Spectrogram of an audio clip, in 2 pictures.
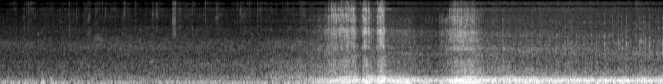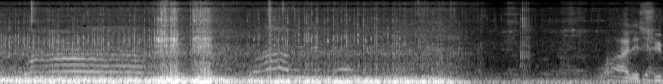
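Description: A Bugatti sports car's engine rises from idle into a loud, deep revving roar, with several blips held for about ten seconds before dropping back, set among people chatting on a town square.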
